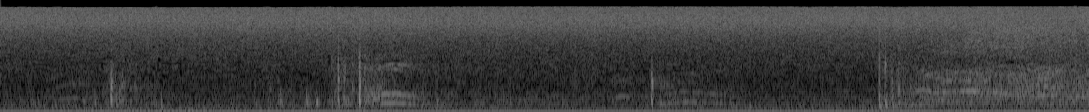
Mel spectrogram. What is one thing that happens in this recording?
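A tennis ball is struck back and forth with rackets.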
